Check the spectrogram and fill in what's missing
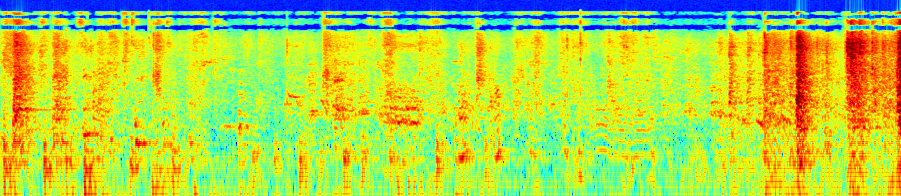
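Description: Dogs whimper and whine softly amid a busy outdoor mix, with chickens clucking and a person talking over it.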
